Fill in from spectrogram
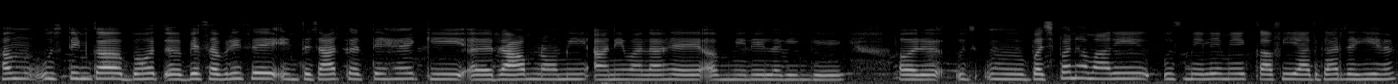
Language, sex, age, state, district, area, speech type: Hindi, female, 18-30, Uttar Pradesh, Sonbhadra, rural, spontaneous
